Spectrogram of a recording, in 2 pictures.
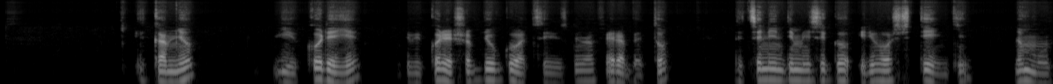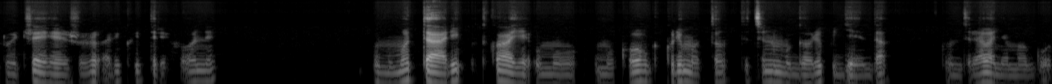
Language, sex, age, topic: Kinyarwanda, male, 18-24, government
